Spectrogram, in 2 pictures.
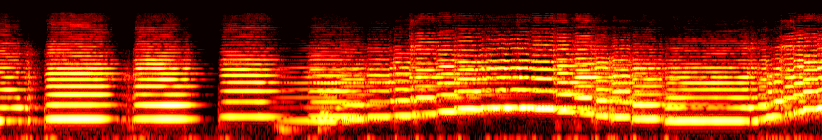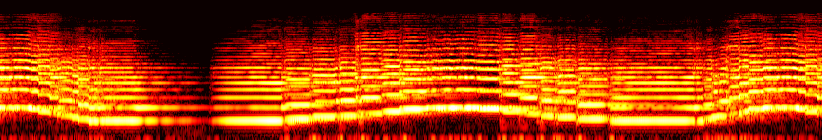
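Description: Violin: a few separate bowed notes on the open A string, then, after about two seconds, a flowing phrase of sliding runs that rise and fall. The phrase plays twice.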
